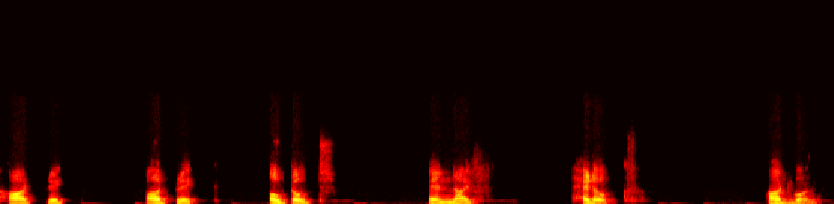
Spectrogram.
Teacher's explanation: स्पॉन्डाइक pattern, all syllable have equal stress. जितने भी syllable होंगे उनकी स्ट्रेस इक्वल होगी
